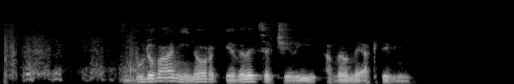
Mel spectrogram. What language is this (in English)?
Czech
